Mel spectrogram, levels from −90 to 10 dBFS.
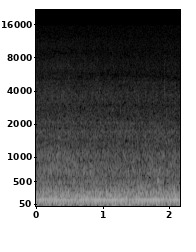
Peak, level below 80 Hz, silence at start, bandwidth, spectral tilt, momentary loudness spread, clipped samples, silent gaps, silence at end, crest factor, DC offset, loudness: -18 dBFS; -38 dBFS; 0 s; 7.8 kHz; -9 dB/octave; 1 LU; under 0.1%; none; 0 s; 10 dB; under 0.1%; -30 LUFS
